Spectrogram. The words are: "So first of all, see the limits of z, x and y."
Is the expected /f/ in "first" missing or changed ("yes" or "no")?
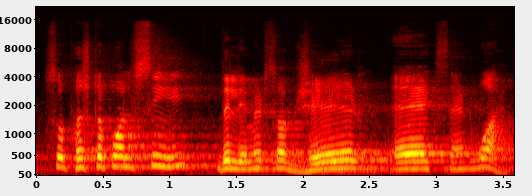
yes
